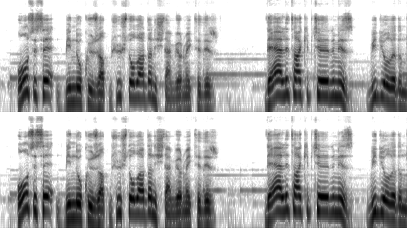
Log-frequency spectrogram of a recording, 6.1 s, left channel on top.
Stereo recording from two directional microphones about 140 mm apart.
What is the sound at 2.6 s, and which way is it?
Speech, 40° right (ahead or behind).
